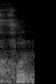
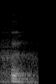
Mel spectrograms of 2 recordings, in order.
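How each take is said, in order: First: It starts with a hard English f sound. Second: It starts with a soft breathy h-like sound. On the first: The speaker calls it wrong. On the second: The speaker calls it right.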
